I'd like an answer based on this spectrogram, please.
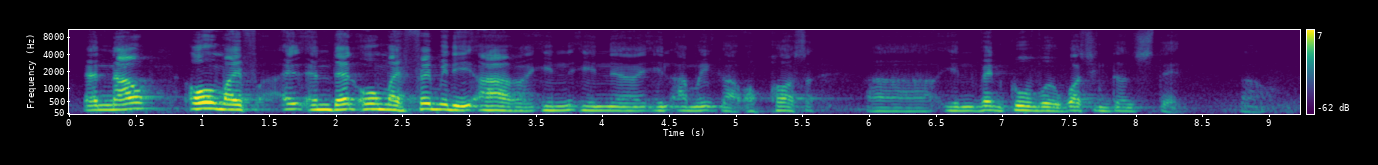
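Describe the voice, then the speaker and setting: Speaking at a fairly slow pace, a man with a dark, mellow tone uses ordinary pitch variation while his loudness swings widely. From Laos. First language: Lao. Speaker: author and former prisoner. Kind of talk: book talk with Q&A. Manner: halting, many repetitions.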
